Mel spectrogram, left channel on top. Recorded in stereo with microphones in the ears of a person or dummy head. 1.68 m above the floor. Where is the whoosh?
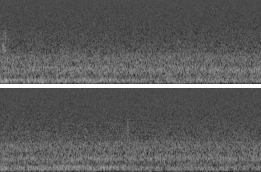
No whoosh in this recording.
